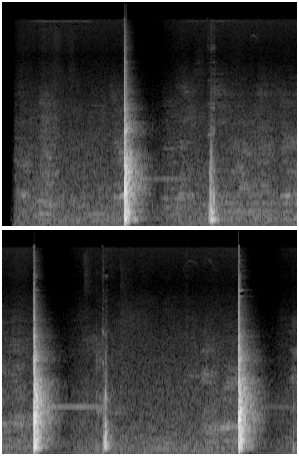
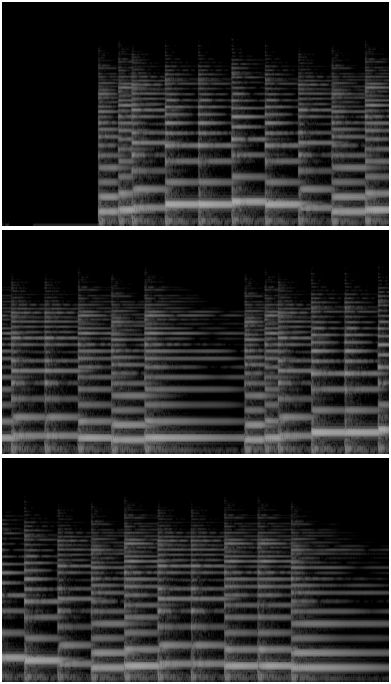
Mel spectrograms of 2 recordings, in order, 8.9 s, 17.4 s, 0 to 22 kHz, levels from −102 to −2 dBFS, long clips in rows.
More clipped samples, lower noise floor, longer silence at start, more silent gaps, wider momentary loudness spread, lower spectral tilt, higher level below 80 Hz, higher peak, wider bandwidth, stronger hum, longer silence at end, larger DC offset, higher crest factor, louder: neither; second, -58 dBFS vs under -90 dBFS; first, 1.85 s vs 1.45 s; neither; first, 18 LU vs 9 LU; first, -6.5 dB/octave vs -5 dB/octave; first, -46 dBFS vs -70 dBFS; first, 0 dBFS vs -30 dBFS; first, 16 kHz vs 9.8 kHz; neither; first, 0.7 s vs 0 s; neither; first, 24 dB vs 14 dB; first, -19 LUFS vs -45 LUFS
